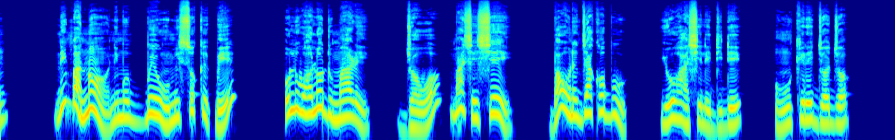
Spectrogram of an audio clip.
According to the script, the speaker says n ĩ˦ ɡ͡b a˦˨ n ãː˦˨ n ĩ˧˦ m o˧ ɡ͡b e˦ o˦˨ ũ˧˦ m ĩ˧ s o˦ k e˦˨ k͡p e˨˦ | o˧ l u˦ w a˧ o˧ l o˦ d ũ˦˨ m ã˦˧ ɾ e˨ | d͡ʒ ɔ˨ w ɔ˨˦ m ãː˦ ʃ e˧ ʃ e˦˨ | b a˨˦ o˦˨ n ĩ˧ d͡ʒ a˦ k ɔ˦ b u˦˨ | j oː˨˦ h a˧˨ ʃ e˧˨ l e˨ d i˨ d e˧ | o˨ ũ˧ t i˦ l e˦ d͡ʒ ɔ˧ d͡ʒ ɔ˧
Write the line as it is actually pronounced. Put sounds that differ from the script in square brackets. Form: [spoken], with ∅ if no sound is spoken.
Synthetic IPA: n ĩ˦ ɡ͡b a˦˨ n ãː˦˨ n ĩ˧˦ m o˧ ɡ͡b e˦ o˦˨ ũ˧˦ m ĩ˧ s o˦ k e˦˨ k͡p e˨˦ | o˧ l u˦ w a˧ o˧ l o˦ d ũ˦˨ m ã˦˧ ɾ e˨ | d͡ʒ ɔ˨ w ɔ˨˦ m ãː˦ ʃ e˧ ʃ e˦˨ | b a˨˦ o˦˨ n ĩ˧ d͡ʒ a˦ k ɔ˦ b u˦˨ | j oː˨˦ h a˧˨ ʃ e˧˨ l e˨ d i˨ d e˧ | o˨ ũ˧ [k] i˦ [ɾ] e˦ d͡ʒ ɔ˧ d͡ʒ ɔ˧

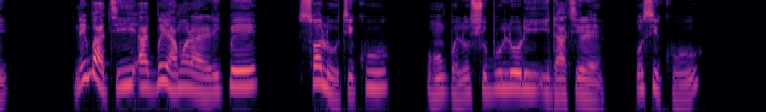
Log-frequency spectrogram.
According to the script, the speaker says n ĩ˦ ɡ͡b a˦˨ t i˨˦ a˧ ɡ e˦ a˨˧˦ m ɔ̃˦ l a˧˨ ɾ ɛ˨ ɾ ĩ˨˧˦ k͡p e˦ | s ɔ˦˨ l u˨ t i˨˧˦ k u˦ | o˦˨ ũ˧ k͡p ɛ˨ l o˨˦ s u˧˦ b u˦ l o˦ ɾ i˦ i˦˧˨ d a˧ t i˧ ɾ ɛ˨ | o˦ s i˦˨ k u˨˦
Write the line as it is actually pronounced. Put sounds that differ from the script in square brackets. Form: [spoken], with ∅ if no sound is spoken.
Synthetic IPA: n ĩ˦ ɡ͡b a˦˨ t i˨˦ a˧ [ɡ͡b] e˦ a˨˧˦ m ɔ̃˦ [ɾ] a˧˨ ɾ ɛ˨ ɾ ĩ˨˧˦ k͡p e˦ | s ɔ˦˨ l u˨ t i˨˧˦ k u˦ | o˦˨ ũ˧ k͡p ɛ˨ l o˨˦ [ʃ] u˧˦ b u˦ l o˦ ɾ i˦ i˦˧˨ d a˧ t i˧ ɾ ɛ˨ | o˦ s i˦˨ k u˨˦

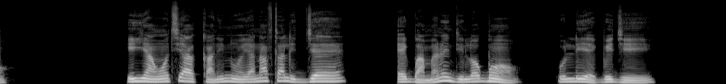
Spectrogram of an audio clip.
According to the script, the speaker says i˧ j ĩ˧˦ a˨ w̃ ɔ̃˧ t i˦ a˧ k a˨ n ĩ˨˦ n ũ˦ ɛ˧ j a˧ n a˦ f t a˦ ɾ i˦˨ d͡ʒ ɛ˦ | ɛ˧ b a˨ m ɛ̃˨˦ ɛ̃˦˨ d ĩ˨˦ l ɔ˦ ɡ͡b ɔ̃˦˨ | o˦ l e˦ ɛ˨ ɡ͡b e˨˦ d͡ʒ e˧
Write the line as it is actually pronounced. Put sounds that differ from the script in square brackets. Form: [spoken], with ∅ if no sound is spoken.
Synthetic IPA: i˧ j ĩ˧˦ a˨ w̃ ɔ̃˧ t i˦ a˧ k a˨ n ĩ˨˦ n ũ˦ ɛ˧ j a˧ n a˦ f t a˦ [l] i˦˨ d͡ʒ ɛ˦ | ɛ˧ [ɡ͡b] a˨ m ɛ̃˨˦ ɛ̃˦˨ d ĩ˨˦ l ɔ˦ ɡ͡b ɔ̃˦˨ | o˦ l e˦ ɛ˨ ɡ͡b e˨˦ d͡ʒ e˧

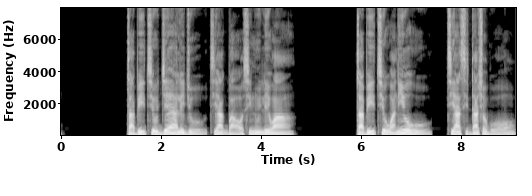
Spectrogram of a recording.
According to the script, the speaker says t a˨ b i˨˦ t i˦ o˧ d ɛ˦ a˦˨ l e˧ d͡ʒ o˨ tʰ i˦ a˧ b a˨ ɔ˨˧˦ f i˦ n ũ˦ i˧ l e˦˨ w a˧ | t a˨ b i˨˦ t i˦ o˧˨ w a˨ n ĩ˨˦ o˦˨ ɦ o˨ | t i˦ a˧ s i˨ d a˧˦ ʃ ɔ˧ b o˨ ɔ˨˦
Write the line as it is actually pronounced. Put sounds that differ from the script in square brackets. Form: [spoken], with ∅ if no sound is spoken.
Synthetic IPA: t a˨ b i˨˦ t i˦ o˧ [d͡ʒ] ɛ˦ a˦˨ l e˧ d͡ʒ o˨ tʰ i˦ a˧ [ɡ͡b] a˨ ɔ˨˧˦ [s] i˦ n ũ˦ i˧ l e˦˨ w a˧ | t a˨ b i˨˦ t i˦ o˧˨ w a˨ n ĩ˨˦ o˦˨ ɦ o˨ | t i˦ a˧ s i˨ d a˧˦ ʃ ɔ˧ b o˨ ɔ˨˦

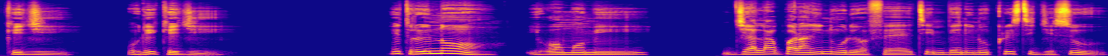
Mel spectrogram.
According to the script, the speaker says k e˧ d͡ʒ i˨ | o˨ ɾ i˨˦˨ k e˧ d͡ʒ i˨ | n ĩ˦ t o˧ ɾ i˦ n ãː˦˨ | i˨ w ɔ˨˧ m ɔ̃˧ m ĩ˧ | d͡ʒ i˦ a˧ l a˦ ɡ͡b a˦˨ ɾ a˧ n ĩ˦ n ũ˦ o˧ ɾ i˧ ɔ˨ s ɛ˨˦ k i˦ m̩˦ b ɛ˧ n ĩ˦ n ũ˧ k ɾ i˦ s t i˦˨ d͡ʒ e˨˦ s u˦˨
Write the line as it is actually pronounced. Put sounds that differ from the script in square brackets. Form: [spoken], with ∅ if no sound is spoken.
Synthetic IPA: k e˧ d͡ʒ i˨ | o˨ ɾ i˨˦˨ k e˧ d͡ʒ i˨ | n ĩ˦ t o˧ ɾ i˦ n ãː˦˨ | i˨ w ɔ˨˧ m ɔ̃˧ m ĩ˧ | d͡ʒ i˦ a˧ l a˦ ɡ͡b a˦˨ ɾ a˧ n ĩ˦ n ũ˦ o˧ ɾ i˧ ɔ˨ [f] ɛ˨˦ [t] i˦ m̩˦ b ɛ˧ n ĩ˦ n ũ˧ k ɾ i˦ s t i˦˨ d͡ʒ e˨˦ s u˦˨

